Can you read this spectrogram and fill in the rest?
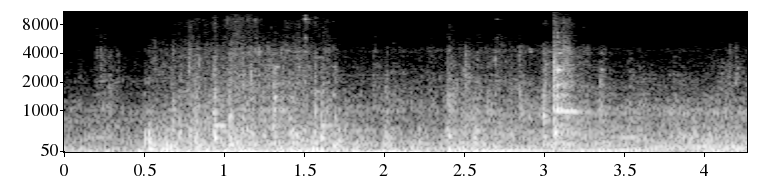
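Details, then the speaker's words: Scania truck cab while driving: low road rumble with scattered dry clicks and rattles, no steady pattern; a loose cab rattle whose source still has to be found. "Il faut détecter le bruit. Détecter l'endroit où c'est bruyant."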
